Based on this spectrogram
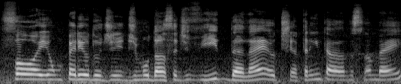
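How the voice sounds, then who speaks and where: A woman with a Brazilian accent and a fairly high pitch. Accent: regional Brazilian. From Brazil, Brasília. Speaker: kitesurfing coach. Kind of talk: interview.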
